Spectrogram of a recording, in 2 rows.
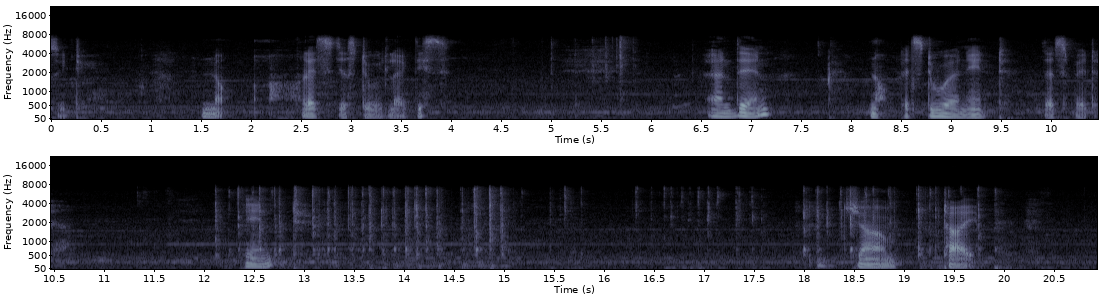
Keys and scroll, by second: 12.7 space.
